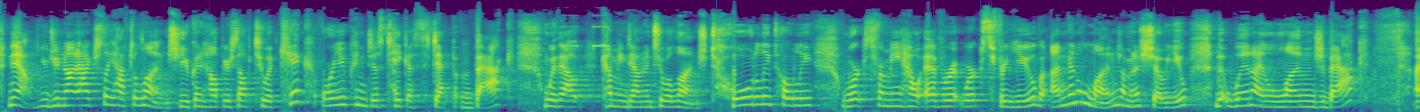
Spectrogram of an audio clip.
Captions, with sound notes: Now, you do not actually have to lunge. You can help yourself to a kick, or you can just take a step back without coming down (timer beeps) into a lunge. Totally, totally works for me however it works for you, but I'm gonna lunge. I'm gonna show you that when I lunge back,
